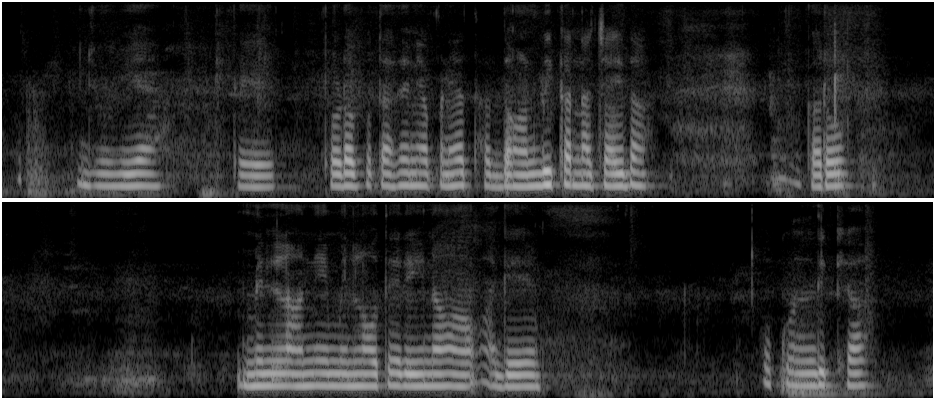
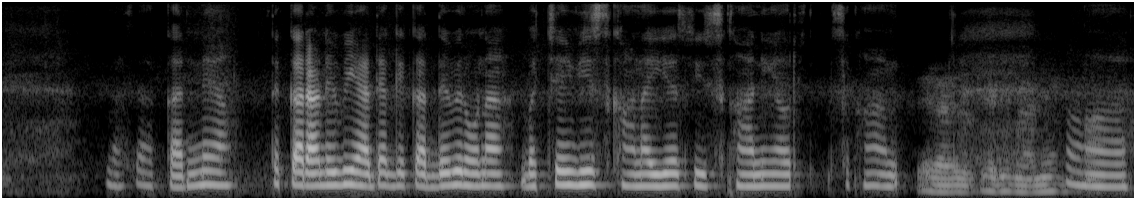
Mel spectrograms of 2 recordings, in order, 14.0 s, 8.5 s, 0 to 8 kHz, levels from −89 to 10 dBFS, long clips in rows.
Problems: constant background noise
